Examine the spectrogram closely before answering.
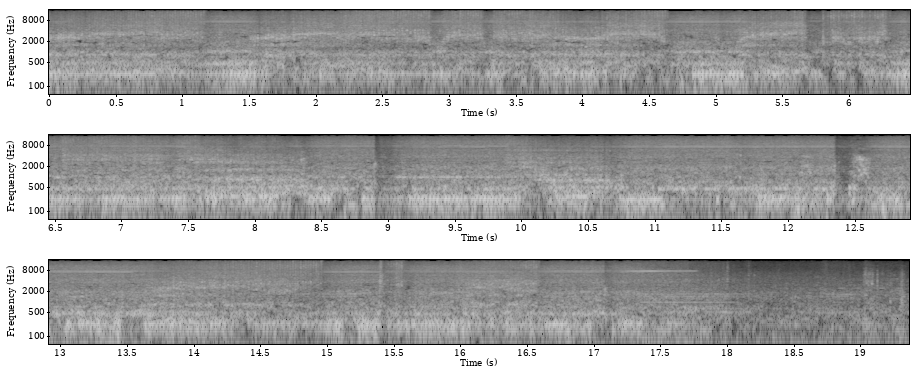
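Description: A wood lathe motor hums steadily.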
